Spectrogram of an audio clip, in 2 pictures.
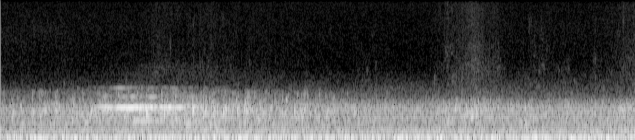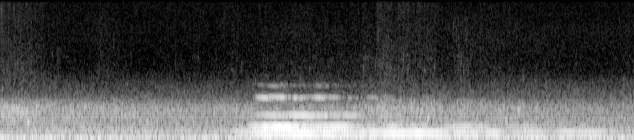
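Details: Whale song heard through steady underwater rushing noise. Faint brief higher notes come early, and a strong low harmonic moan rises late and lasts several seconds before fading.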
